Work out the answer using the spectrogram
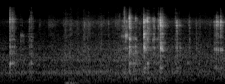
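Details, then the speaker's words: Light, sharp ticking in loose bursts as a Onewheel GT board, stripped to the frame, is shaken: something loose inside the controller case; owner suspects a loose screw, not confirmed. "there's something in there we're going to see what it is I'm going to say it's a screw that has come loose"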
